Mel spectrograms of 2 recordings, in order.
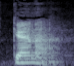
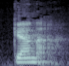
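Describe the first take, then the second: First: It is reduced to one short word. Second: It is reduced to one short word.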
